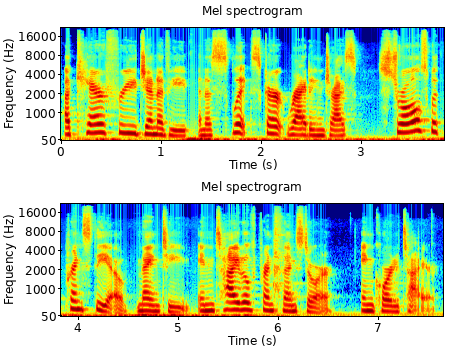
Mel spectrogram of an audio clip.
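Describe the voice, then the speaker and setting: Woman, fairly high voice, scripted narration, stage directions, table read. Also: lively intonation, normal speed, few pauses.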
